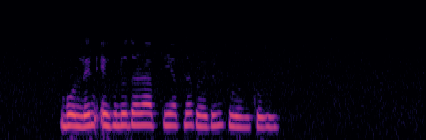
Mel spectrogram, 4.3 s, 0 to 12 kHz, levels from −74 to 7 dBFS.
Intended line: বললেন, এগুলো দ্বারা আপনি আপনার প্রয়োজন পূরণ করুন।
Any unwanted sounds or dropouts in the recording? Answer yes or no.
no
